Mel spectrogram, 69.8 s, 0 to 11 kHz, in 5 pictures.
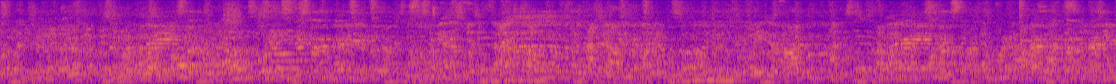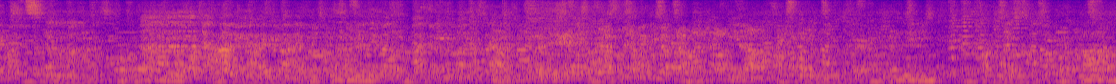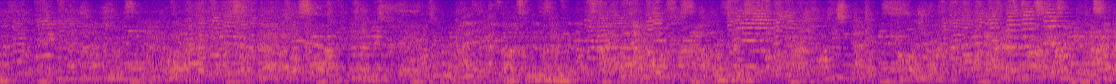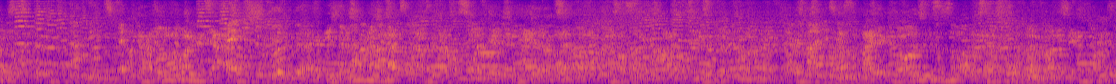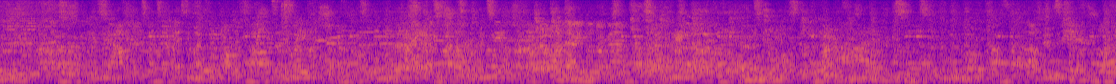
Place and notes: berlin, sonnenallee: o tannenbaum - the city, the country & me: bar, project room 'o tannenbaum'
the city, the country & me: february 11, 2010
11 February, 00:13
